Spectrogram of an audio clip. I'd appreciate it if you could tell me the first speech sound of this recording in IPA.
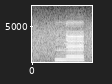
n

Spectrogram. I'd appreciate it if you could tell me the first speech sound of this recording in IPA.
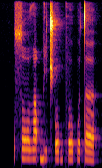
sˤ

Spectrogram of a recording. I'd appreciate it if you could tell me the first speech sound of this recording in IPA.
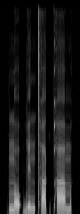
n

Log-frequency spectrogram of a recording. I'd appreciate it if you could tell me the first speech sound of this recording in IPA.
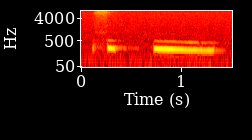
s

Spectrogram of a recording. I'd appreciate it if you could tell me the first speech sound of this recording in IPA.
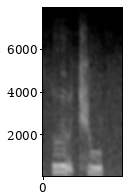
l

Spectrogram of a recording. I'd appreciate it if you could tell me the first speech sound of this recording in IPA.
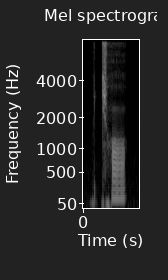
cʰ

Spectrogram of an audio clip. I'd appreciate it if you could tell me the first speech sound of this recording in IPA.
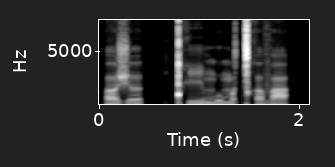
ɐ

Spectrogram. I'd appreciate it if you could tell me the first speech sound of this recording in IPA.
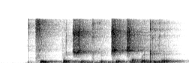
t͡s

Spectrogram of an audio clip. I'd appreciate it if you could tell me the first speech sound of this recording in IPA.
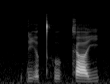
ɗ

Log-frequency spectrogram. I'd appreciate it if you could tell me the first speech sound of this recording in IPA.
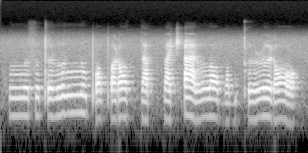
lː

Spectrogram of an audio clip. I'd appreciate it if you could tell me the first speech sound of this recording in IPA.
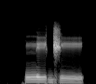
n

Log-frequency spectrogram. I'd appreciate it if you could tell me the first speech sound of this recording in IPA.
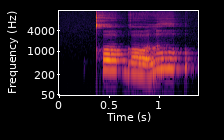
kʰ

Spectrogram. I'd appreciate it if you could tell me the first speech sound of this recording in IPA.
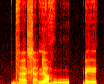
dʱ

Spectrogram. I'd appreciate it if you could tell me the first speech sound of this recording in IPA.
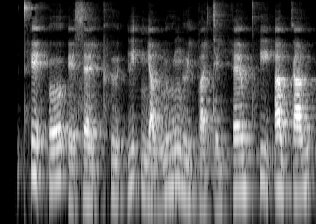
t̪ʰ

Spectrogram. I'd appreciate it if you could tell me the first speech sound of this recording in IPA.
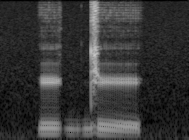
y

